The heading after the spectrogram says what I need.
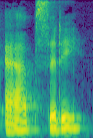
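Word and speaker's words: Abcde: spelled a b c d e and it's pronounced AB City this is cute you know blonde mom and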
